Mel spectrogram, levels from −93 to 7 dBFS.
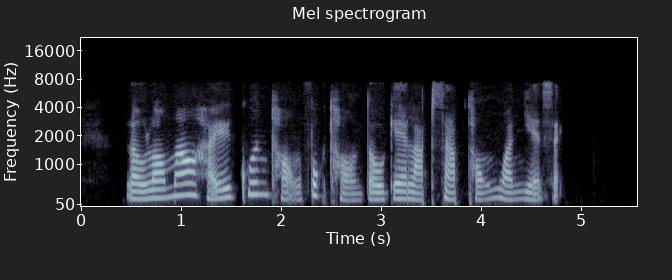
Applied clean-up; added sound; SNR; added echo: none; none; none; none.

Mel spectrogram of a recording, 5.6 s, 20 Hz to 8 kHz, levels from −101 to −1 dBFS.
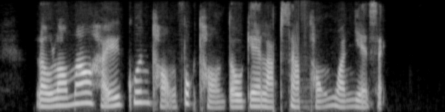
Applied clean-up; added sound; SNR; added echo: neural separator model SepFormer DNS4.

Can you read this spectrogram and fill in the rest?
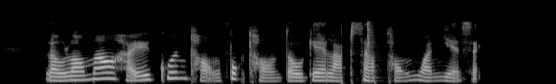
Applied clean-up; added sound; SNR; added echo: neural mask model RNNoise.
